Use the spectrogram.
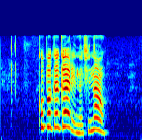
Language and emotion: Russian, positive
